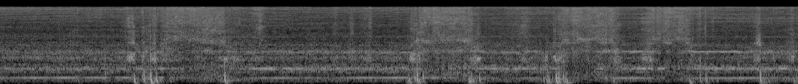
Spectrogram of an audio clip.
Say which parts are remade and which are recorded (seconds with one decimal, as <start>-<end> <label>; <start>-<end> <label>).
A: 0.0-4.3 recorded; 4.3-8.0 remade

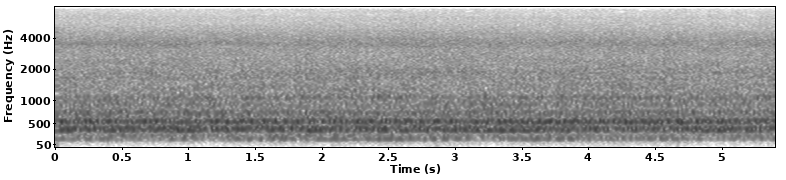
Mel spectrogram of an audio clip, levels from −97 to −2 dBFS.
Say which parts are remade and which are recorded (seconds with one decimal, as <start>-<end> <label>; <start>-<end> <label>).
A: 0.0-2.8 remade; 2.8-3.2 recorded; 3.2-4.0 remade; 4.0-4.7 recorded; 4.7-5.4 remade

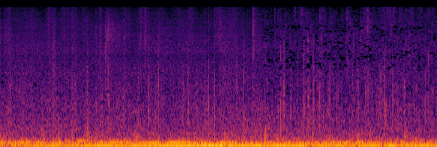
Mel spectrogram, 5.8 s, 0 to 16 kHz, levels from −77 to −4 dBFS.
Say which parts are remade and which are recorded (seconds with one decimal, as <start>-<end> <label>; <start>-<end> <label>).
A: 0.0-3.5 remade; 3.5-5.8 recorded

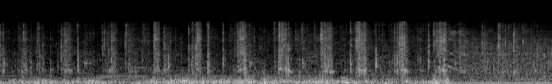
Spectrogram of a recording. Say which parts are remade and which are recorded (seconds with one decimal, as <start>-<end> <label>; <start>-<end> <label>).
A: 0.0-5.5 remade

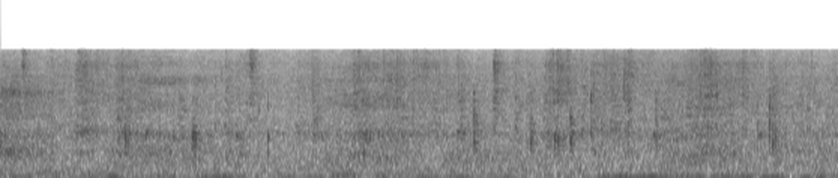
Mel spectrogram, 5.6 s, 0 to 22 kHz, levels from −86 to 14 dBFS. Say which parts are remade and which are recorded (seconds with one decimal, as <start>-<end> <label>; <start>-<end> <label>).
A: 0.0-5.6 recorded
